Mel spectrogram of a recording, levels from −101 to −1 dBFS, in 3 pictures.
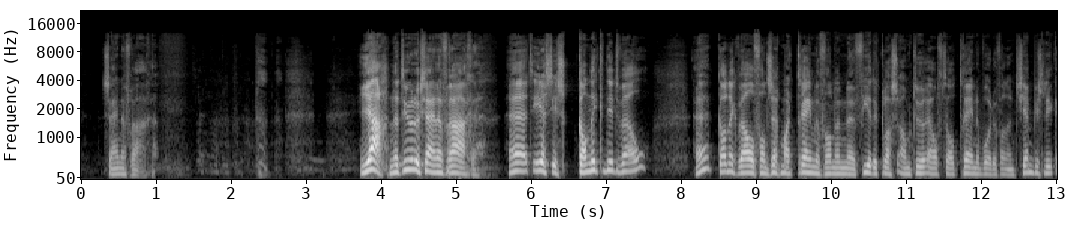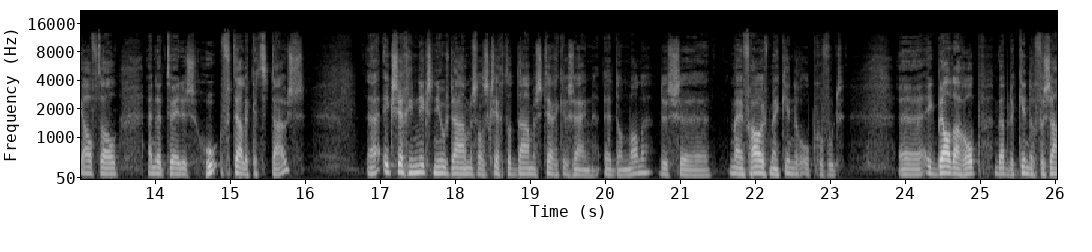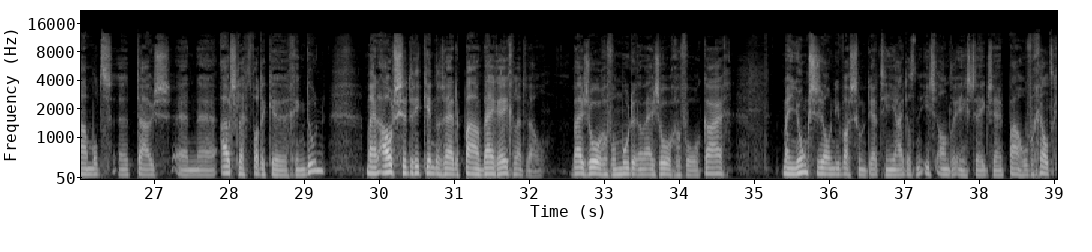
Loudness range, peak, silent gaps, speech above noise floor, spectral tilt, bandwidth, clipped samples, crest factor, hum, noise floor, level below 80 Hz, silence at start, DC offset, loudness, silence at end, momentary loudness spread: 14 LU; 0 dBFS; none; 38 dB; -5.5 dB/octave; 13 kHz; under 0.1%; 30 dB; none; -68 dBFS; -72 dBFS; 0.3 s; under 0.1%; -29 LUFS; 0 s; 17 LU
